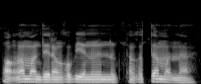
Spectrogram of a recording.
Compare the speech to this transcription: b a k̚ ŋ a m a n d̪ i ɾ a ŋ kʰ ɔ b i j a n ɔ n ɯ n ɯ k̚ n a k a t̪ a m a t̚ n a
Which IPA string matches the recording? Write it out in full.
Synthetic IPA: b a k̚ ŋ a m a n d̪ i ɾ a ŋ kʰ ɔ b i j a n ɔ n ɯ n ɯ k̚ n a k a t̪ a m a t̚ n a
